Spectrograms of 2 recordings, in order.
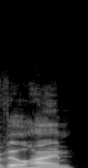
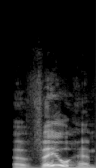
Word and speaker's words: Veilhem: You find Professor Velheim, Veilhem. In fact, the I is in the other syllable.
